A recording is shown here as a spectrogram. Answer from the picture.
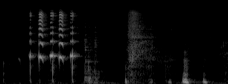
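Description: A squeaky plush toy squeezed against the face, giving a quick run of high squeaks, followed by a breathy exhale.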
